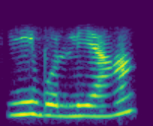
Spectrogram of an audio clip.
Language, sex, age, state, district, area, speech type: Maithili, female, 30-45, Bihar, Purnia, urban, conversation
